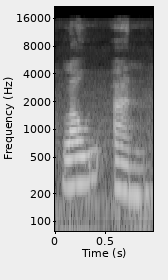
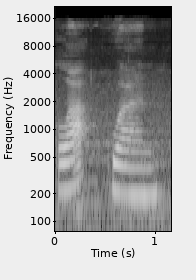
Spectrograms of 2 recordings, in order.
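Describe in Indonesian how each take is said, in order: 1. Pemenggalan suku kata ada setelah huruf w. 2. Pemenggalan suku kata ada sebelum huruf w. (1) "bukan lauan" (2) "pemenggalannya dilakukan di sebelum huruf konsonan itu"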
